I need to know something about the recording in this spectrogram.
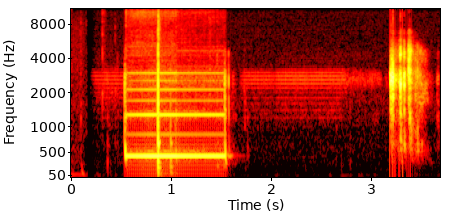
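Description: A single steady telephone tone with a bright harmonic buzz lasts about a second as a call is placed to a longtime member of the theatre society Toneelvereniging Eensgezindheid, followed by silence and then a short, crackly burst of sound as the line connects.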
